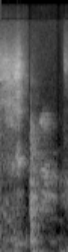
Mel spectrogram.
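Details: A baby with hiccups gives a single abrupt, short hiccup over faint room hiss.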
